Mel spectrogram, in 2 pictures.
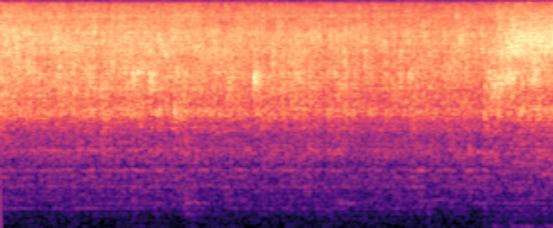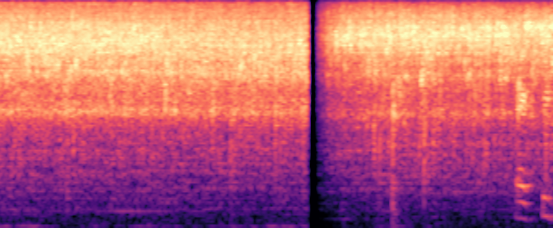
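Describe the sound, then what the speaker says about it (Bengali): Fish pieces sizzle steadily in hot oil, a loud continuous crackling hiss that swells as more fish goes in, briefly cuts out, then resumes close and dense with occasional stirring. "অল্প অল্প করে মাছ ছাড়ি।"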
